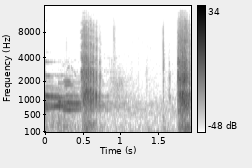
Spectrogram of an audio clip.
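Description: Young, unshod, high-spirited horses neighing in fenced meadows: a few short, faint whinnying bursts over a steady background hiss, with the last burst the strongest.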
